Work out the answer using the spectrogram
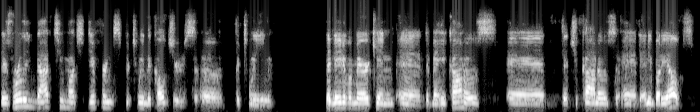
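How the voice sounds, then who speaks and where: A man's voice: medium pitch, normal speed, no echo, muffled recording. A man from Canada hosting a casual livestream chat, laid-back and rambling as he greets viewers by name. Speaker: livestream host.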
